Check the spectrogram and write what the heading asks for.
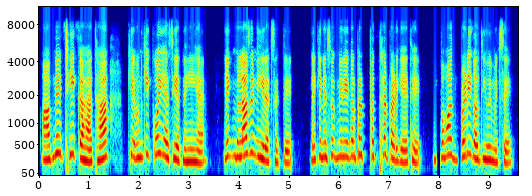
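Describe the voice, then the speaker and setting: A woman reading the part of a selfish, stubborn young wife who talks defiantly and loudly. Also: high voice, animated, smooth, dry recording. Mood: pleading. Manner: pleading then defiant, loud.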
